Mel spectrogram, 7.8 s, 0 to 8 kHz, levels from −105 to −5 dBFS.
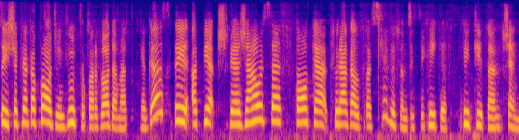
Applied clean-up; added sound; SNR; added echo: neural mask model DeepFilterNet 3.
